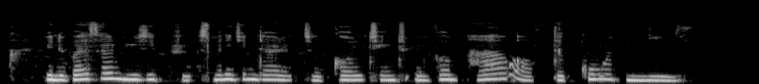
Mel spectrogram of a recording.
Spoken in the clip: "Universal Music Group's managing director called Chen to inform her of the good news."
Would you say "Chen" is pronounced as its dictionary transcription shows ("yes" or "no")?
yes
